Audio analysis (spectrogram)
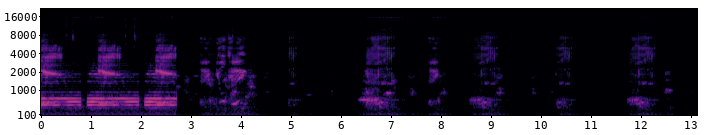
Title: Burps and gluttons 2.0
